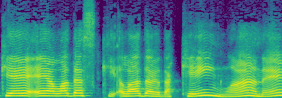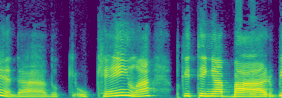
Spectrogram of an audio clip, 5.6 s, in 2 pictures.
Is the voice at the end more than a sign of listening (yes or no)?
no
